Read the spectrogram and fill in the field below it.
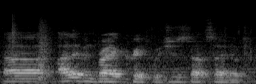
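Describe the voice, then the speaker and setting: A mid-range male voice at normal speed answers audience questions in a public talk Q&A, earnest and repeatedly checking "okay?". Faint music sits behind, and the sound is roomy and distant, as in a hall, with faint noise.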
